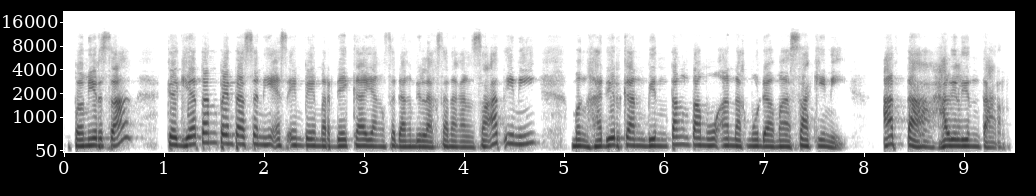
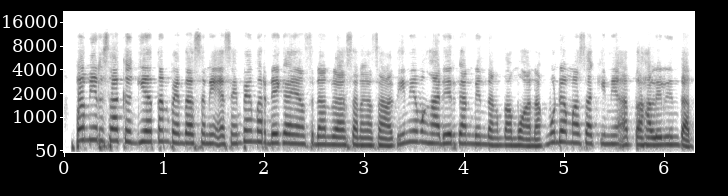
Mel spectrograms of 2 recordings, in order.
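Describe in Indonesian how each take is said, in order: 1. Dibacakan dengan tempo yang teratur dan diselingi jeda. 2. Dibacakan dengan tempo yang tidak rata dan tidak terkendali. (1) "Mana yang pas?" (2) "kalau tidak memperhatikan tempo"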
